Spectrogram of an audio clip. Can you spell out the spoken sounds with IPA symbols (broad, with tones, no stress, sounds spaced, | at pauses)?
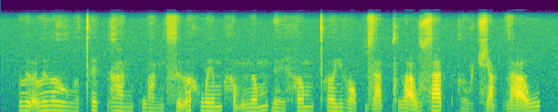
l ɨ̰˧˨ ə̯ l ɨ˧ ə̯ ɣ ṳ˨˩ ə̯ t̪ʰ e˨˩ k̚ ɣ a̤˨˩ ŋ k w a̤˨˩ ŋ s ɨ̰˧˥ ə̯ h w e˧ m h ə̰˧˨ m n ə˨˦ m ɗ e̤˨˩ h ə˧ m t̪ʰ ə˧ j l ɔ˨˩ p̚ z a˨˩ t̚ k w a̰˧˥ w s a˦˥ t̚ k ə̤˨˩ w t͡ɕ a˨˩ k̚ z a̰˧˥ w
